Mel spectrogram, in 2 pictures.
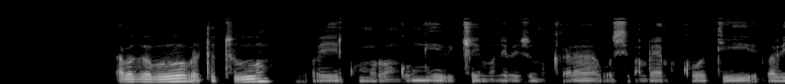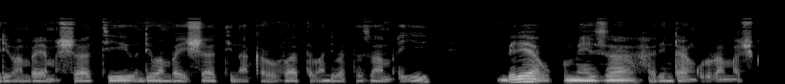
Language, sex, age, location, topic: Kinyarwanda, female, 25-35, Kigali, government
